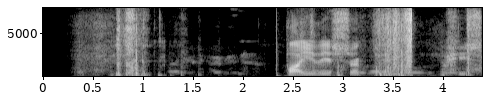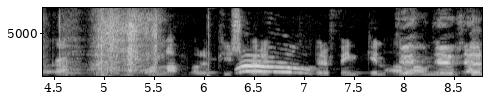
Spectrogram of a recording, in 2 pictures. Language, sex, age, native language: Icelandic, male, 18-19, Icelandic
